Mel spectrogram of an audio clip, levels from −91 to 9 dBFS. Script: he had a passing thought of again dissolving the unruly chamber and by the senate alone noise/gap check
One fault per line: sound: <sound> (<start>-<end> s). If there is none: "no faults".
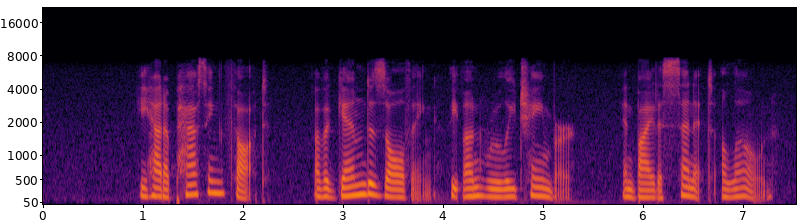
no faults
